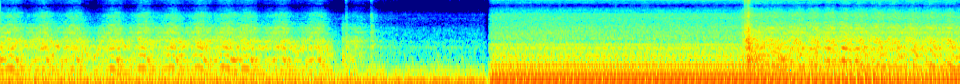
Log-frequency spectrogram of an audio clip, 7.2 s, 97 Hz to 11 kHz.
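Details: Ford 7.3 Powerstroke diesel with 740k miles, cranked in winter: slow, rhythmic starter cranking at about three to four turns per second for several seconds before the engine catches; hard start.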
